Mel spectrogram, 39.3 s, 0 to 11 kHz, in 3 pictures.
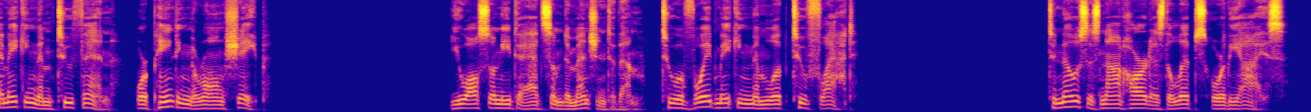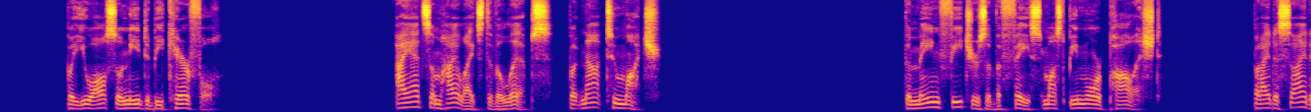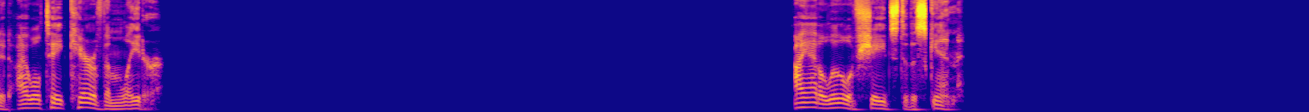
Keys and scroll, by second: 4.1 space, 5.1 4, 6.3 space, 9.5 space, 12.6 4, 15.7 4, 19.4 space, 20.5 5, 26.0 super+space, 27.5 space, 29.0 space, 30.5 4, 32.7 space, 38.4 4.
